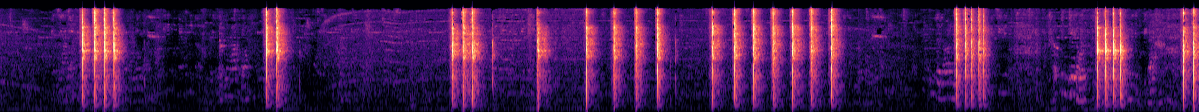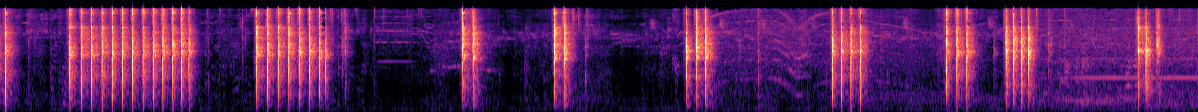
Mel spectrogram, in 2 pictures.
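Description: Wooden mallet striking the handle of a wide wood chisel, cutting a hinge mortise in a pine board. The blows come as single sharp knocks and in bursts of fast, light taps, with the loudest and quickest runs about halfway through.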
